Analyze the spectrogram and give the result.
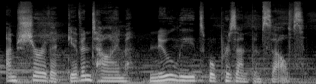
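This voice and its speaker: A woman playing a composed, serious investigator and patrol captain in a video game, speaking in a measured, articulate way. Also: low voice, music in the background, natural voice. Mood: measured, thoughtful.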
